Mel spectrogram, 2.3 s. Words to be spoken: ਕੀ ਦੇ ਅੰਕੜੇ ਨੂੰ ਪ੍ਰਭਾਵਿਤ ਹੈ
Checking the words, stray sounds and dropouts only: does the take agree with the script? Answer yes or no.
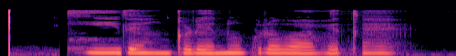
yes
